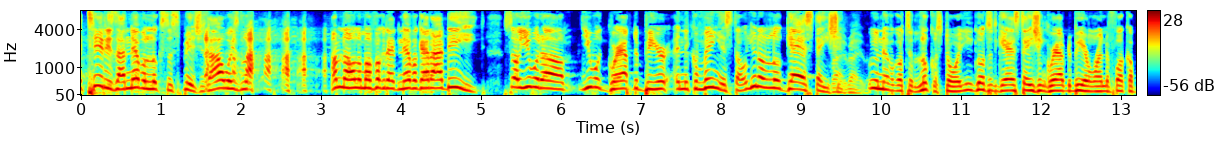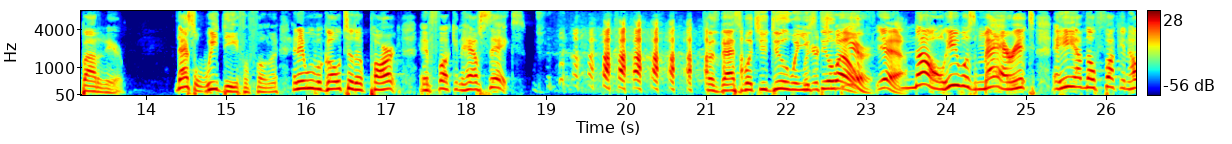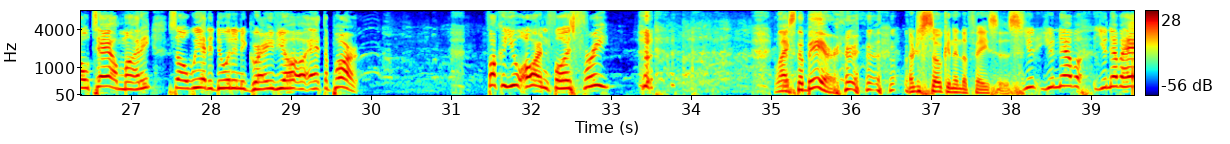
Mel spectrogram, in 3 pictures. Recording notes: Live at Sketchfest. We are live in San Francisco at Sketchfest!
